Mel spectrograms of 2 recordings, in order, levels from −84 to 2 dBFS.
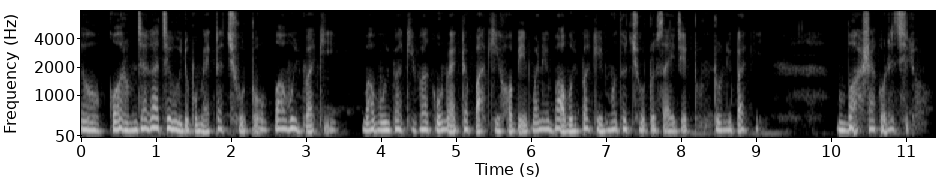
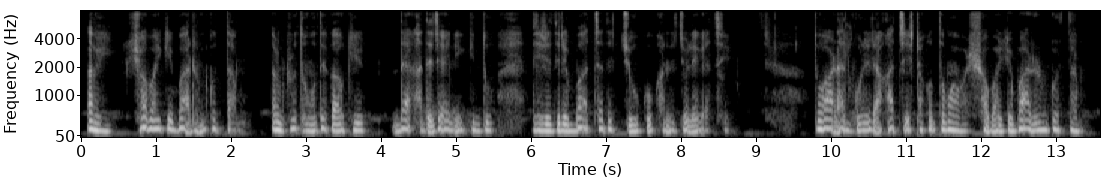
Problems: background sounds at intervals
